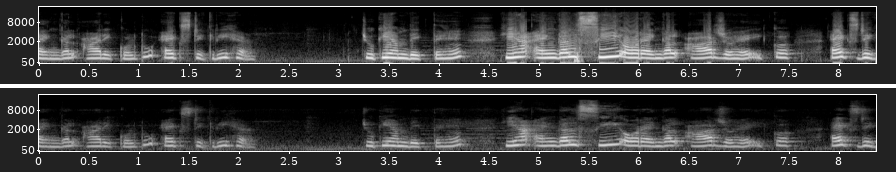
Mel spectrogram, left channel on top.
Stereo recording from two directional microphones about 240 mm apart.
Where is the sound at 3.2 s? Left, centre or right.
Left.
